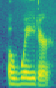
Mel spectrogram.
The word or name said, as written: a waiter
